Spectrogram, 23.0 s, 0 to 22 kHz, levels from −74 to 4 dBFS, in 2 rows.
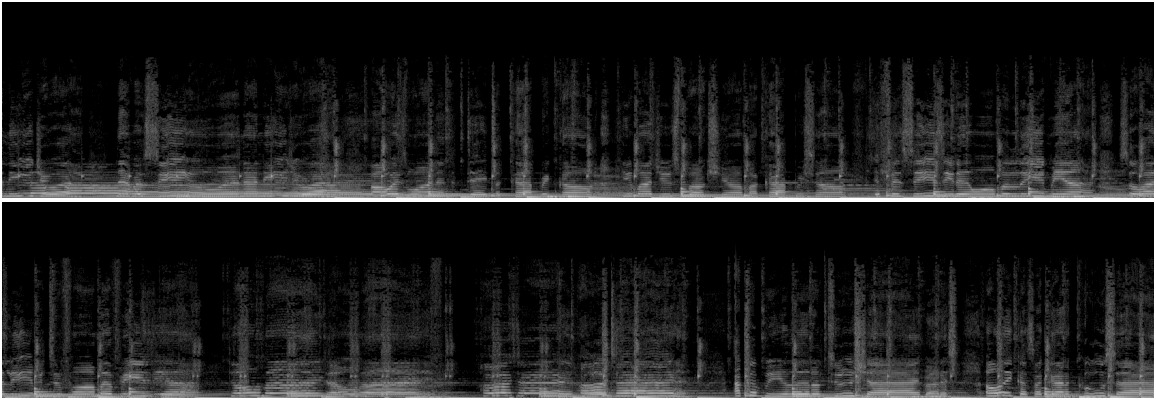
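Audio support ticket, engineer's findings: Doubled, slapback sound from 12.96 s to 17.09 s: channel delay (doubling). One channel arrives about 43 ms late, which fits a 2048-sample buffer in that channel's path. The equal-level copies summed to mono, producing an audible second hit.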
